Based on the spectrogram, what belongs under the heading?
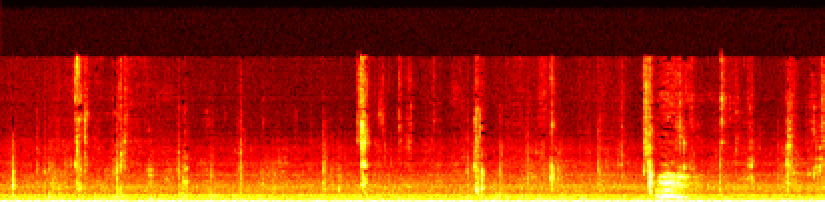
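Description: Chewing and small mouth clicks of someone eating stew, scattered through, over a steady low hum, with one brief louder sound about five seconds in.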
